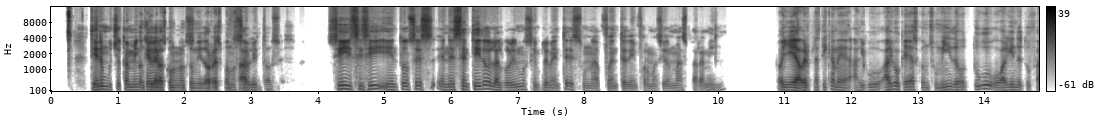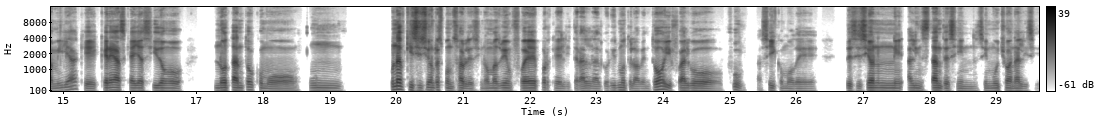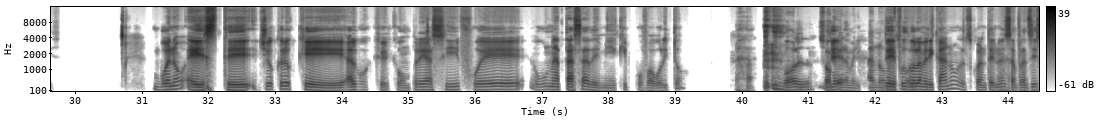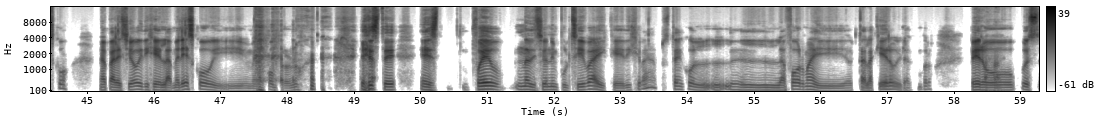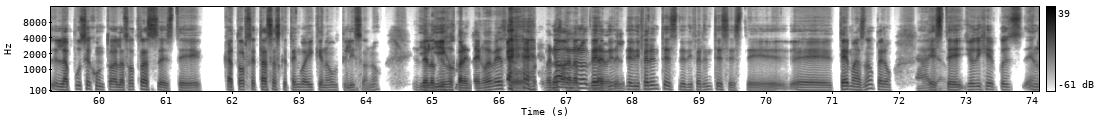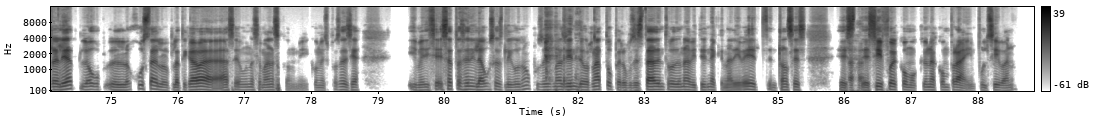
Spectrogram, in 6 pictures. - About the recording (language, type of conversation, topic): Spanish, podcast, ¿Cómo influye el algoritmo en lo que consumimos?
- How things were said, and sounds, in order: throat clearing; chuckle; chuckle; other background noise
